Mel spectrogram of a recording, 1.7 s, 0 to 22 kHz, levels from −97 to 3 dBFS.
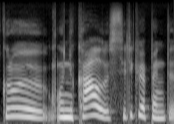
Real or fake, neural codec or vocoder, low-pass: fake; autoencoder, 48 kHz, 128 numbers a frame, DAC-VAE, trained on Japanese speech; 19.8 kHz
